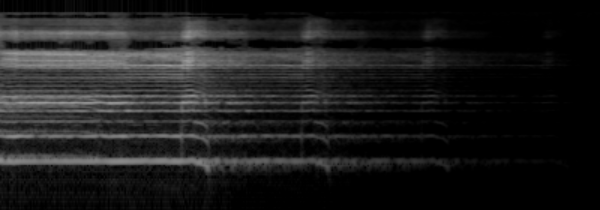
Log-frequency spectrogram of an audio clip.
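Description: A voice chanting an Arabic supplication holds one long, steady final note. The note breaks off about two seconds in and fades away in an echoing tail over the next few seconds, leaving silence.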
